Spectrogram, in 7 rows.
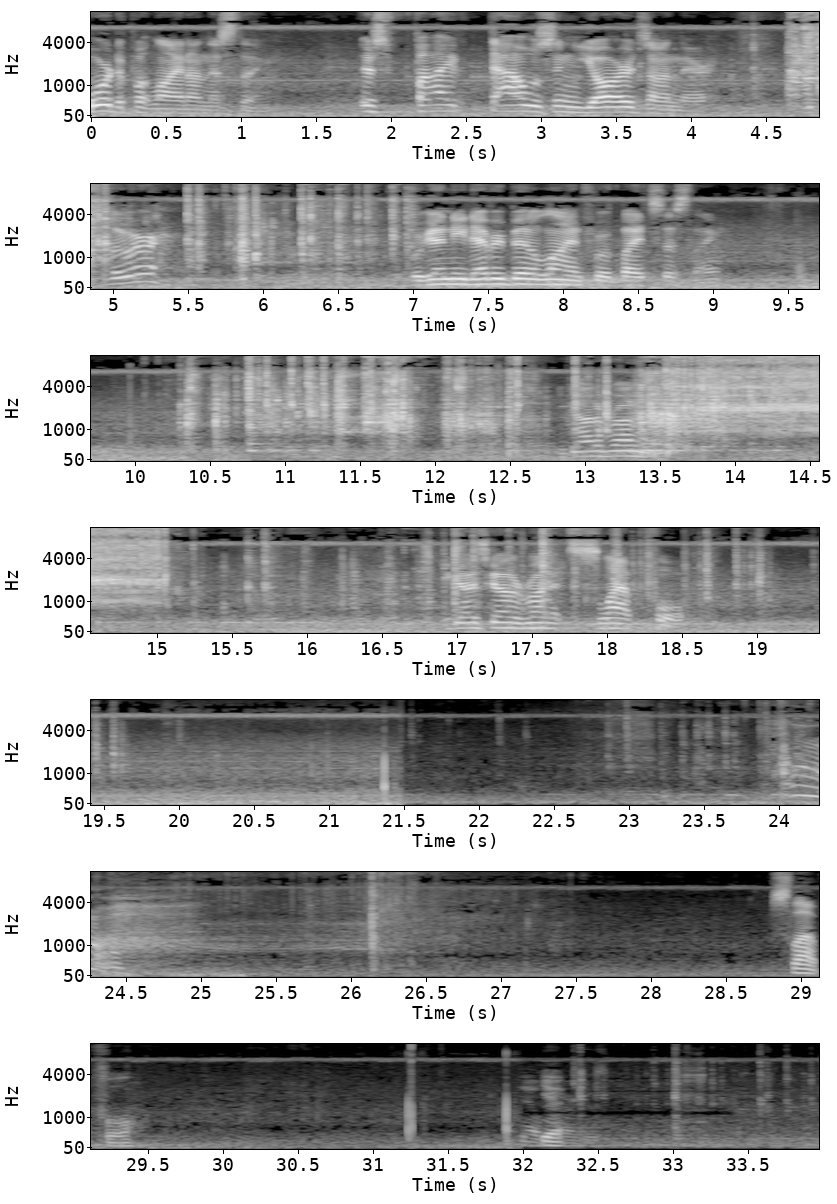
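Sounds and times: fishing line paying out: 10.1 - 16.1, 22.6 - 27.7.

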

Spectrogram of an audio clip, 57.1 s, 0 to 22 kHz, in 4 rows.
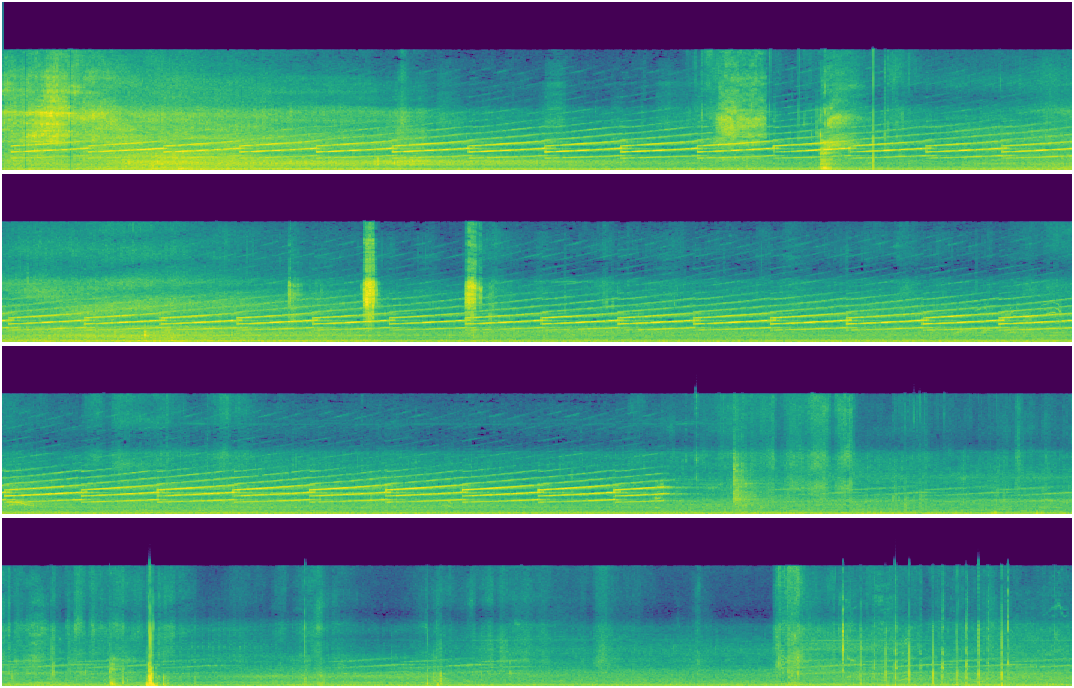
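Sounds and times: electronic yelp alarm: 0.0 - 50.0, 53.1 - 57.0.

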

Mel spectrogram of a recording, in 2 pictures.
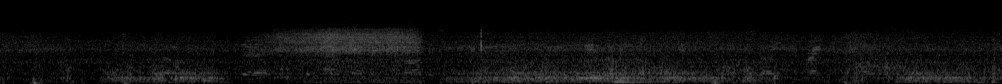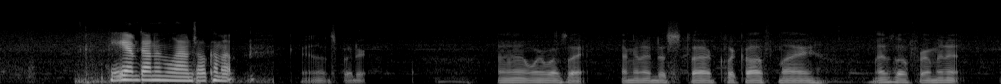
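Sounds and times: burst of hiss: 0.0 - 11.1
faint distant voices: 0.0 - 20.0.

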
